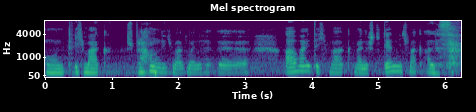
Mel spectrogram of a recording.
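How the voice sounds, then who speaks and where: A woman speaks at a fairly slow pace and medium pitch. Her voice is somewhat breathy, with fairly even intonation. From Kazakhstan. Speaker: podcast host. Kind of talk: solo monologue. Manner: halting, many fillers.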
